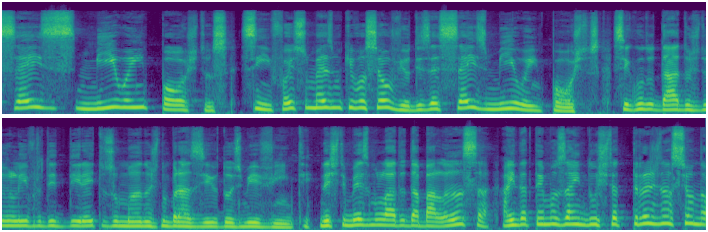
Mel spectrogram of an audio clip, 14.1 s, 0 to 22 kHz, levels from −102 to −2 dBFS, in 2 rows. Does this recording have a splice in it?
no; 0 cuts

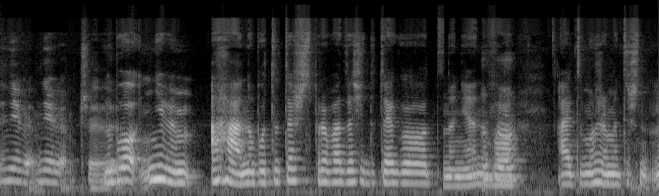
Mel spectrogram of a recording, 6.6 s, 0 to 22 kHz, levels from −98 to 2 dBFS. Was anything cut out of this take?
yes; 2 cuts; at 2.0 s, 4.4 s

